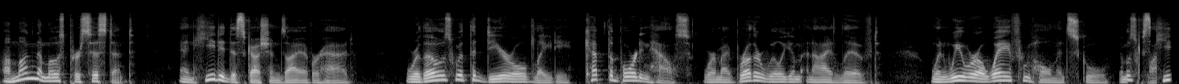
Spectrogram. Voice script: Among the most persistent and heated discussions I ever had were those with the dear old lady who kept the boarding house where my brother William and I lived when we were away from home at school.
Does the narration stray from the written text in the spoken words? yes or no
yes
